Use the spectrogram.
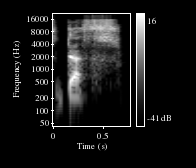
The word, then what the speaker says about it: deaths: It wouldn't sound exactly the same, but if we were to pronounce deaths properly, obviously there would be a TH and then an S.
